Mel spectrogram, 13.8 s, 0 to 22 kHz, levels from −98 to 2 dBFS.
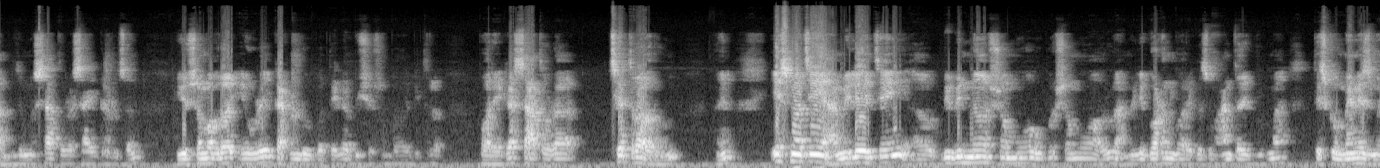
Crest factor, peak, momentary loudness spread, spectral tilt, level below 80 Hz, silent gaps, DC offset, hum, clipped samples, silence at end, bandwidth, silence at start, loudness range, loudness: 12 dB; 0 dBFS; 15 LU; -4 dB/octave; -34 dBFS; none; under 0.1%; none; under 0.1%; 0 s; 19 kHz; 0 s; 7 LU; -10 LUFS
